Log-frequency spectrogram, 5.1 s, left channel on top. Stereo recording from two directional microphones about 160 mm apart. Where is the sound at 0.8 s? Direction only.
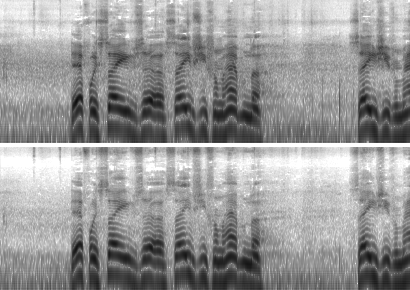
35° right (ahead or behind).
